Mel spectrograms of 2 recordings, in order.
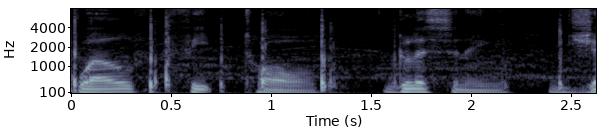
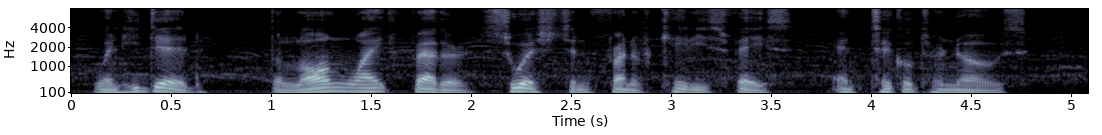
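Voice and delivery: plain reading voice

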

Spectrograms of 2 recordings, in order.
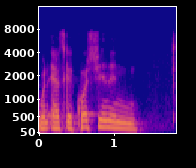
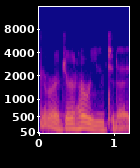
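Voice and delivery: listless, flat, low-energy voice, pitch dropped; 4 semitones lower, 3 dB quieter than usual. Answering the host's greeting at the start of a podcast, low energy. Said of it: "that was real low energy out of you".

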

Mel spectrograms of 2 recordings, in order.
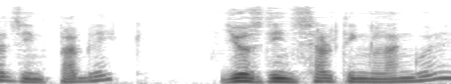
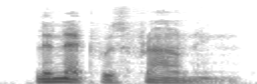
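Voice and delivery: plain

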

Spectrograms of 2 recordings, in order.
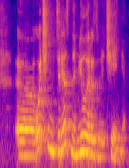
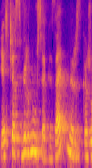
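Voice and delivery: normal talking voice

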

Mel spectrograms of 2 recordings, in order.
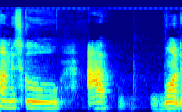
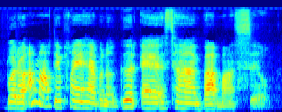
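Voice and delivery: ordinary talk

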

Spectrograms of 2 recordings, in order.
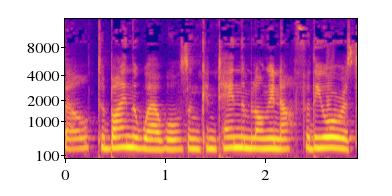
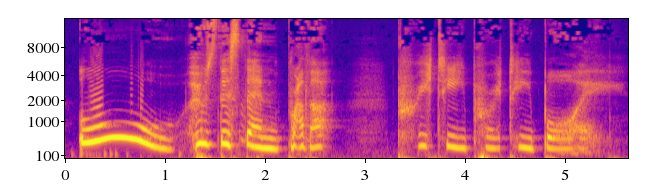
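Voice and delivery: smug gloating crow, drawn-out "ooh". Pinning a man to the ground, a woman taunts him: crowing. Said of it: "she crowed".

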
